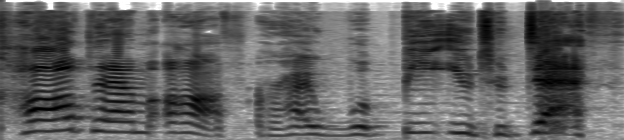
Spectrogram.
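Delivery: shouted threateningly. Player character shouting at the fallen enemy to call them off, threatening shout. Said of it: "just shouted him".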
